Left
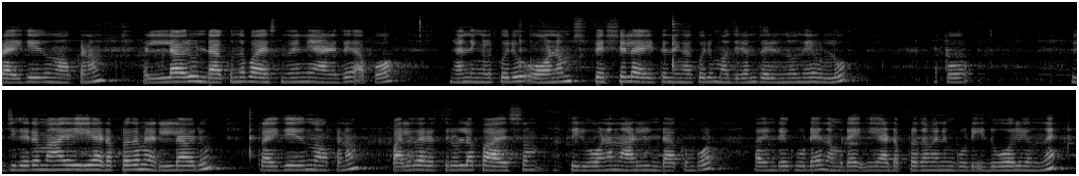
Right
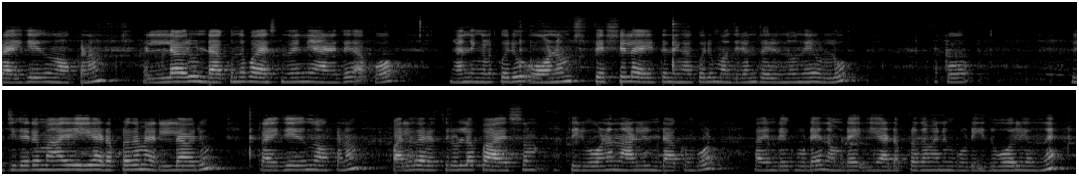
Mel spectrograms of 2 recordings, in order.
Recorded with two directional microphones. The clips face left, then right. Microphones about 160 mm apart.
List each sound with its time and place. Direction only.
0.0 s a woman's voice: 55° left (ahead or behind)
10.7 s a woman's voice: 55° left (ahead or behind)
